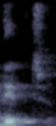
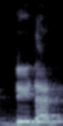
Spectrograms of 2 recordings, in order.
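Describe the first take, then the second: First: The word is squeezed into one syllable. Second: The word is said with two full syllables. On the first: The speaker calls it right. "పలికేటప్పుడు ఇలా పలకాలని" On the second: The speaker calls it wrong. "డిడంట్ అనకూడదు"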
